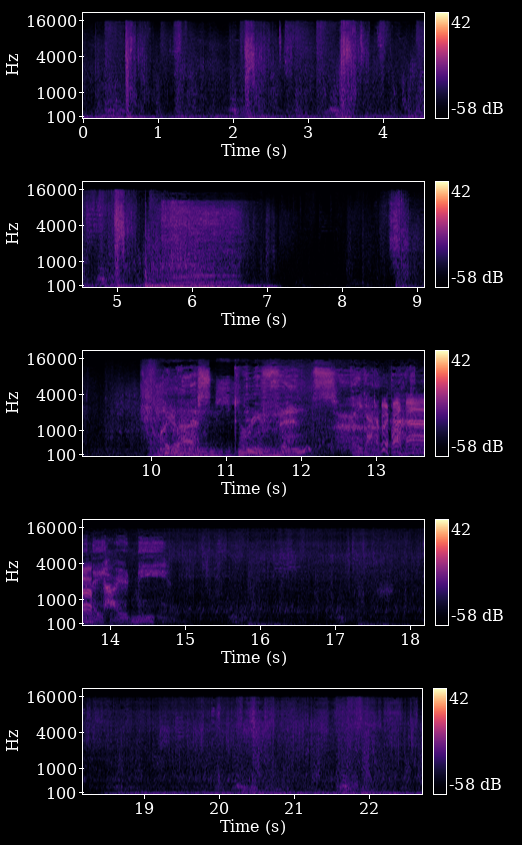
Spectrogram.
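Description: Game spell effects crackle and clash in a fight.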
